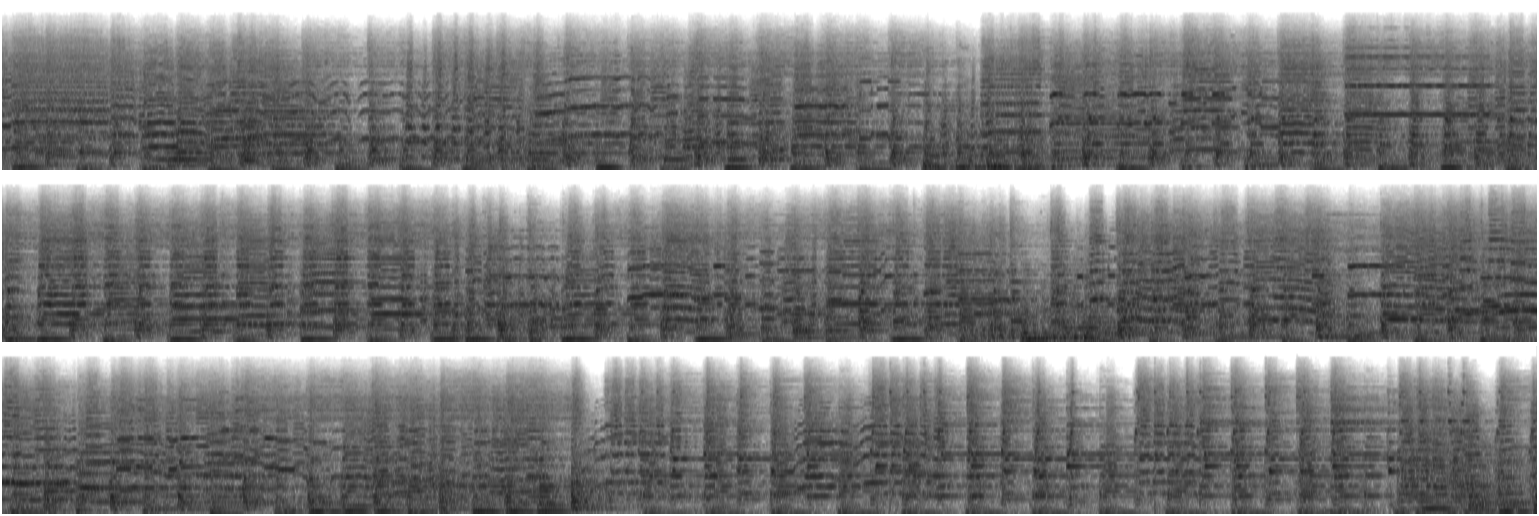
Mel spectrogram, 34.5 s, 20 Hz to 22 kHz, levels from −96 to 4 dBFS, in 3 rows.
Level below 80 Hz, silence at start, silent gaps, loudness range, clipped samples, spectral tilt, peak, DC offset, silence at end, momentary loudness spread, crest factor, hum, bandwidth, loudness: -34 dBFS; 0 s; none; 3 LU; under 0.1%; -3.5 dB/octave; 0 dBFS; under 0.1%; 0 s; 4 LU; 12 dB; none; 14 kHz; -12 LUFS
